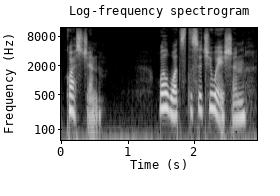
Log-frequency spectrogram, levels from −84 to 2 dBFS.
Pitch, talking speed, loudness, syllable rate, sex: 215 Hz, 60 wpm, -17 LUFS, 4.3 syllables/s, female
